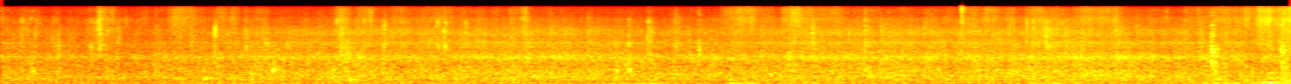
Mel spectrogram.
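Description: Rain pattering on a corrugated metal roof: a steady hiss dotted with sharp ticks. There is a louder knock near the end.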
